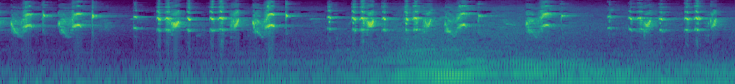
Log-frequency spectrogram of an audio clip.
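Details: Long-tailed shrike in full song, said to imitate ten small bird species: quick, varied chirps and short trilled bursts packed in clusters, with a brief lull in the middle and a faint low rumble behind.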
